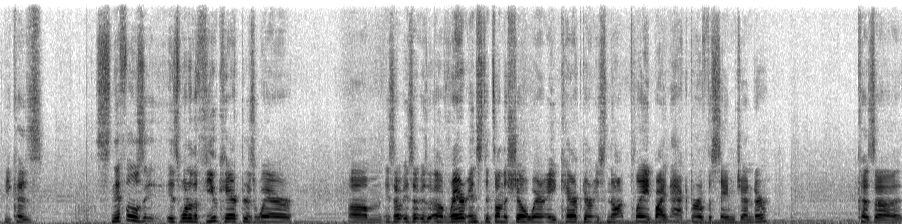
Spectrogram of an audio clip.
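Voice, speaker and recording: A man with a high, bright voice chats on a stream, ranking cartoon characters. He wanders into tangents and restarts his sentences often. His voice sounds a little worn from a long session. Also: poor audio. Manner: rambling, restarts, animated tangents. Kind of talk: casual chat on a stream.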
